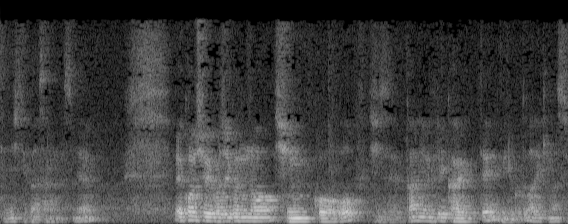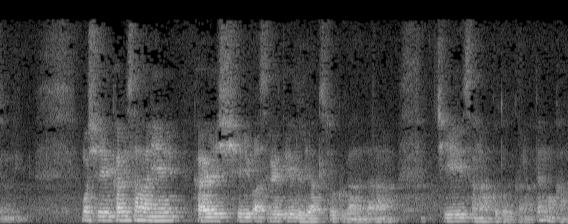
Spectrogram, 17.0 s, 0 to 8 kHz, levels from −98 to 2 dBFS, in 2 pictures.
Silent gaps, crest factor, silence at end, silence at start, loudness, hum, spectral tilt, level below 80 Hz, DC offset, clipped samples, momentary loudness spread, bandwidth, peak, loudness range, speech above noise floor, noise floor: none; 20 dB; 0 s; 0 s; -26 LUFS; none; -7 dB/octave; -62 dBFS; under 0.1%; under 0.1%; 19 LU; 7.6 kHz; -8 dBFS; 8 LU; 21 dB; -46 dBFS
